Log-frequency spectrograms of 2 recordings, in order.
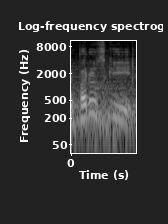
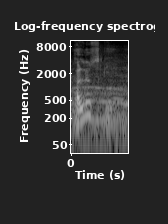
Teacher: they don't roll the R's. They can't. They pronounce an L sound instead.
